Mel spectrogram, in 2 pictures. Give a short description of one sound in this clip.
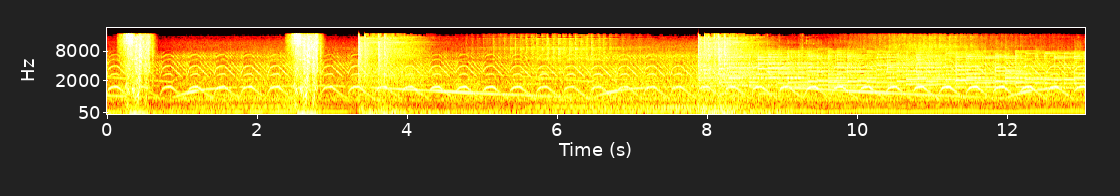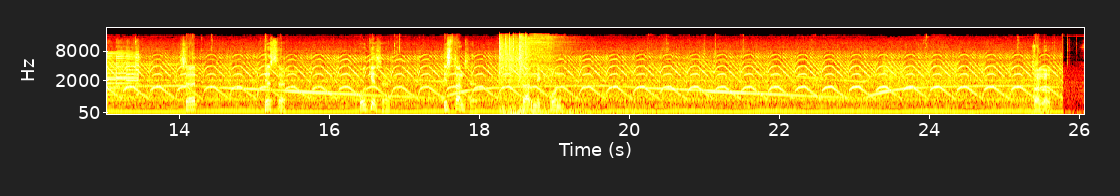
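A siren wails steadily, rising and falling.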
